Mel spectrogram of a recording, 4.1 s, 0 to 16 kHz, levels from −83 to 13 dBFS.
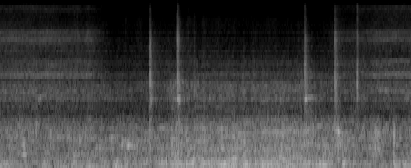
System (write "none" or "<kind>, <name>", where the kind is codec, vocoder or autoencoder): autoencoder, DAC-VAE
